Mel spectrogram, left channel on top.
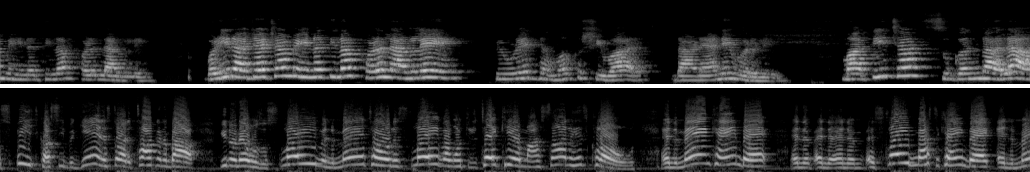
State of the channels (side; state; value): both; different; correlation 0.01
